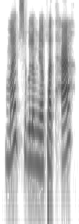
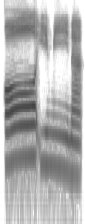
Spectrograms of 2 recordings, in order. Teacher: Mad sebelumnya fathah pada huruf isti'la ya, maka dia jadi ikut tebal ya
